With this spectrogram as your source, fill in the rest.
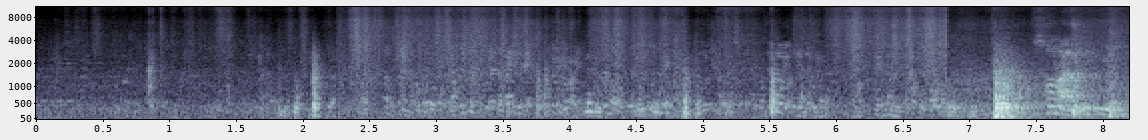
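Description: Large boards knock and clatter as they are handled.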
